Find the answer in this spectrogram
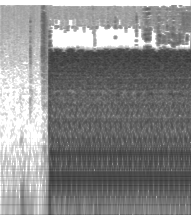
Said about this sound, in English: You're not missing anything. It's just an engine of some sort.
